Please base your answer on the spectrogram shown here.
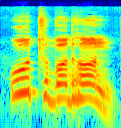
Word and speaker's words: উদ্বোধন: উচ্চারণের কোন পরিবর্তন হয়নি ঠিক দ্বিতীয় নিয়মেও উদ্বোধন এখানেও উথ উপসর্গে গঠিত দ এর সাথে বফল সংযুক্ত হয়েছে উথ উপসর্গে গঠিত দ এর সাথে ব ফল সংযুক্ত হওয়ার কারণে এখানেও ব ফলার উচ্চারণ অবিকৃত রয়েছে ব ফলার উচ্চারণের কোন পরিবর্তন হয়নি এই হলো শব্দের বানানগত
